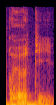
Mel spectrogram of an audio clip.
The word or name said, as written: kohoti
